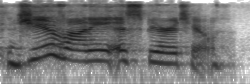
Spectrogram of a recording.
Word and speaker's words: Giovannie Espiritu: Okay, it's Giovannie Espiritu.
